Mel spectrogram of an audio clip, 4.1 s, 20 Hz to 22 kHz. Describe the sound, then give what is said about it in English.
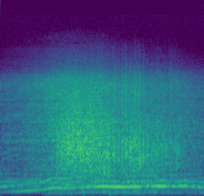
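A car speeds down a street at around 2 a.m., its engine revving and climbing in pitch as it accelerates, with a steady roar of road noise and no voices for about four seconds. “One of them reported hearing a car speeding down the street at around 2 a.m.”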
